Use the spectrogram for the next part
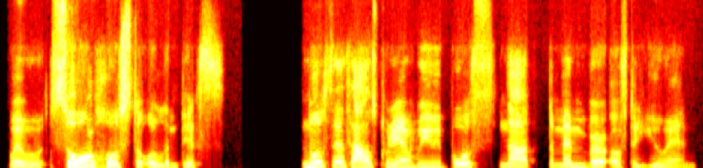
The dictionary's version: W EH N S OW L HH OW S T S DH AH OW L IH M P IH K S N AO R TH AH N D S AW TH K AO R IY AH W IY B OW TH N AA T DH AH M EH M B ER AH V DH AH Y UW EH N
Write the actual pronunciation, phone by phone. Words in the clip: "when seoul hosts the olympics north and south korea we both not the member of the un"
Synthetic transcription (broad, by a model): W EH N S OW L HH OW S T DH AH OW L IH M P IH K S N AO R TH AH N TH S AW S K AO R IY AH W IY B OW TH N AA T DH AH M EH M B ER AH V DH AH Y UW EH N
